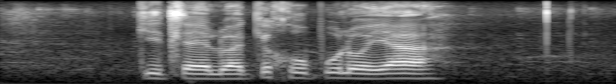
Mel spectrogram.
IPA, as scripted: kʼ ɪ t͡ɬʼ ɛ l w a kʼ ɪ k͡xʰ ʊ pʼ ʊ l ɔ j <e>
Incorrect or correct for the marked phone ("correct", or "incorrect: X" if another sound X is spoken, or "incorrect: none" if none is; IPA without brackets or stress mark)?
incorrect: a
